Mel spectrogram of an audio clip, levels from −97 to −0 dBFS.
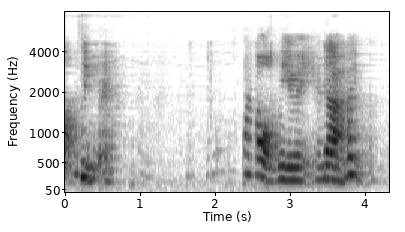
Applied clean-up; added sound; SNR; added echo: neural mask model DeepFilterNet 3.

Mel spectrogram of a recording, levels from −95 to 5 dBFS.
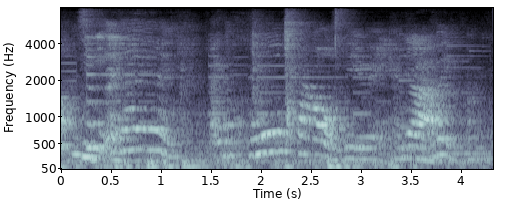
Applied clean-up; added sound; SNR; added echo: none; Electric guitar; 18 dB; reverberation time 0.6 s.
